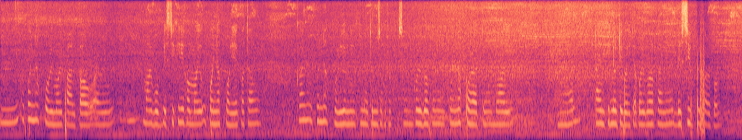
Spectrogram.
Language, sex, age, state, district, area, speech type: Assamese, female, 18-30, Assam, Kamrup Metropolitan, urban, spontaneous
